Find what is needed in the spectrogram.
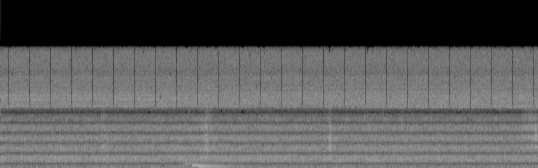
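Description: A short three-note chime stepping down in pitch, from the Google Meet video-call app, about four seconds in, signalling that a waiting participant has been admitted to the call. A steady hiss runs underneath.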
